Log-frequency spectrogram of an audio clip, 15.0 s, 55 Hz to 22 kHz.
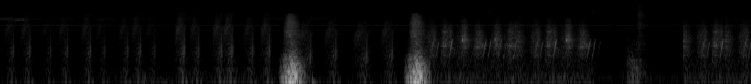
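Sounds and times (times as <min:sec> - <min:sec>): crickets chirping: 0:00.0 - 0:15.0
loud short swish: 0:05.6 - 0:06.3, 0:08.1 - 0:08.6.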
